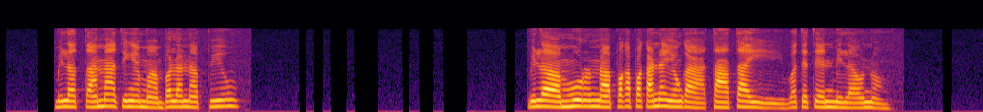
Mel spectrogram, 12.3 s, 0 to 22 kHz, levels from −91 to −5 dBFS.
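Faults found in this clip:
Comfort noise in place of the background at 0.00–0.68 s, 3.14–6.59 s and 11.30–12.29 s: room ambience drops about 17 dB to flat, featureless hiss between phrases, likely DTX with receiver-generated noise.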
